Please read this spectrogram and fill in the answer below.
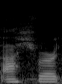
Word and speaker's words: Ayshford: As I said before, this Ashford is spelled A Y S H F F O R D.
